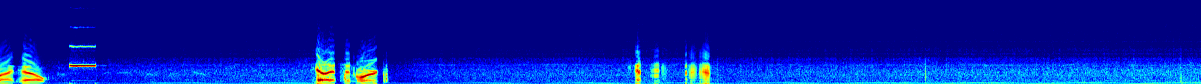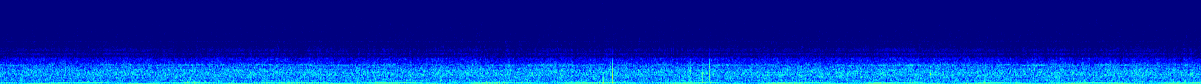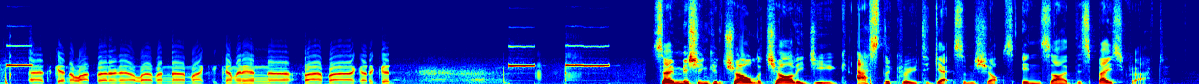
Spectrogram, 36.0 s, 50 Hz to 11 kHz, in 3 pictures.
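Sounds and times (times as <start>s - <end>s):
radio hiss and hum: 0.0s - 30.8s
warbling radio blips: 6.3s - 7.2s.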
